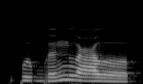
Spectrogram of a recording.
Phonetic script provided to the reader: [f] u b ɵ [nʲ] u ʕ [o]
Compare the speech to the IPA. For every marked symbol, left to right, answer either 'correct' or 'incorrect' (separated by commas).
incorrect, incorrect, correct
